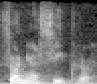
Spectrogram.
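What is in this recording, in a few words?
"Soniasikra", pronunciations; Fourth Way; Beelzebub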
